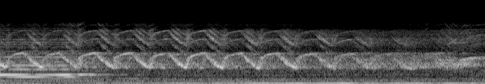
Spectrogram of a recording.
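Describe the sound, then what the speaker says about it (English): A wailing emergency siren rises and falls in steady repeated sweeps, loud and close, over a low rumble of traffic. "I hear the sirens coming."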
